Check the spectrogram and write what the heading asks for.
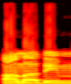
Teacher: لمبا کرنا اس کو، فی، عین زبر ع، میم زبر ما، عامہ، دال 2 زیر میم دم، میم مشدد، غنہ کریں گے ناک میں آواز جائے گی۔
